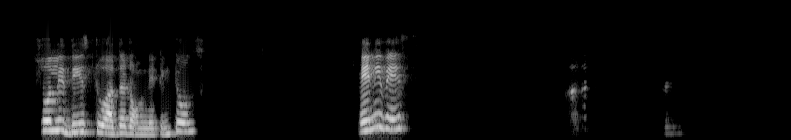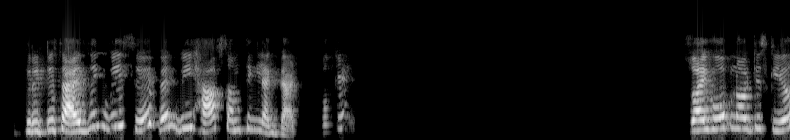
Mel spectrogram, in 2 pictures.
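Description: A young woman speaks calmly into a close microphone, in bursts with pauses.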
